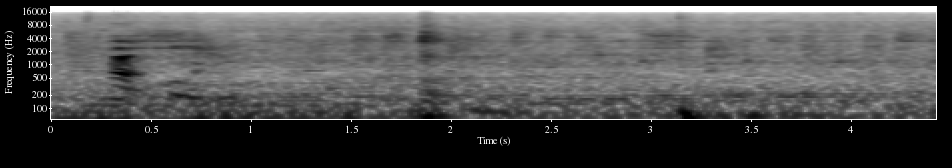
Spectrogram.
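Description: Steady low rumble of road traffic, with two short knocks about two and three seconds in.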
